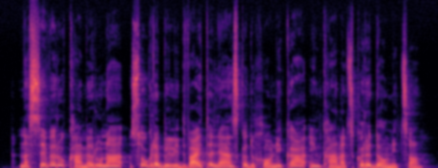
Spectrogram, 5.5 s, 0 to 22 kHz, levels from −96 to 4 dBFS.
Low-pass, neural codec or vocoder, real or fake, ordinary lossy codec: none; none; real; none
